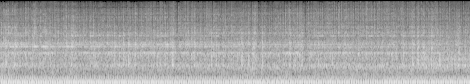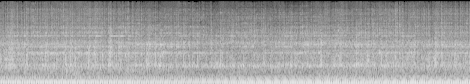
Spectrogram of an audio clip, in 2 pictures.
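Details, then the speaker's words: Mini with a rattle at cold start, heard from underneath: steady idle with a thin metallic buzzing rattle, suspected to be a loose or broken downpipe mounting bracket shaking the heat shield. "all right guys i think we found out what our issue is if you guys seen that i'm probably going to leave part of it in but attached to the heat shield and i think it may even be the down pipe the downpipe mounting bracket something's loose there or something broke so that's the cause of our"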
